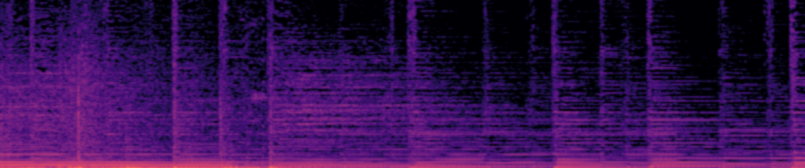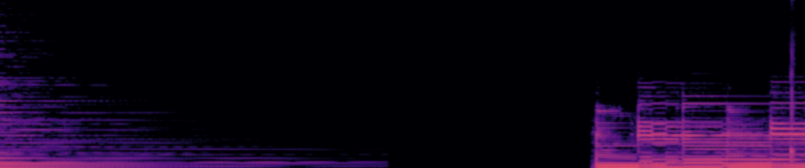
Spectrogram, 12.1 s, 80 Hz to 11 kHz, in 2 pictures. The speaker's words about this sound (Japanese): そろそろエンディングを流したいな、ということで、あと30秒後くらいに流します。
